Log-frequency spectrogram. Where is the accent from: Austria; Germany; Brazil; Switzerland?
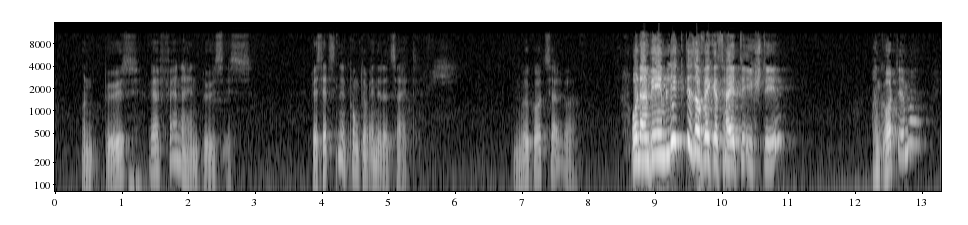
Germany; Munich, Bavaria; Als Jugendlicher in Pasing groß geworden, zum Glück war es nicht dabei, ist besser so, weil man alles angestellt hat.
